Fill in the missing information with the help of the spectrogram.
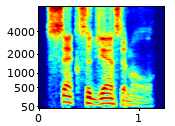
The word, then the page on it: Sexagesimal: British English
